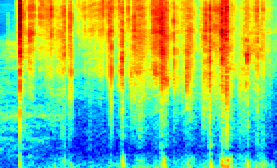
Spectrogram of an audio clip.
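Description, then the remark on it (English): Dry leaves being crumpled and crushed by hand, a dense run of sharp, crackling crunches and rustles with a few louder snaps, continuing steadily throughout with no voices. “Yeah, last week's was crunchy leaves. Autumn right, leaves. Go and play the sounds here. Crunched up in somebody's hand.”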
